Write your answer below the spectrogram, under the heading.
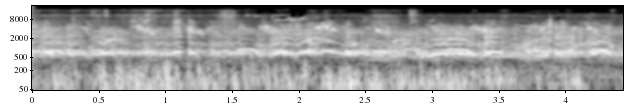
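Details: Tundra swans massed in their spring gathering at the Alymer Wildlife Management Area in Ontario, some 1522 birds present. A steady wall of soft, nasal hooting and bugling calls from many birds overlaps without pause, over low rumbling background noise.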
